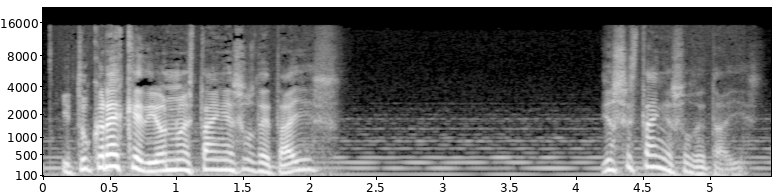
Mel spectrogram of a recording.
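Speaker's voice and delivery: ordinary talk, nothing marked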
